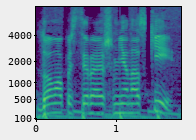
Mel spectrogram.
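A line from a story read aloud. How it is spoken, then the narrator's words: Sharp shout. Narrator (Russian): прикрикнул он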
